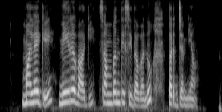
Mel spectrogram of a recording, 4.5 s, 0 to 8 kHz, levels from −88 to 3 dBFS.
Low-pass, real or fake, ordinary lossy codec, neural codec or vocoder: none; fake; none; codec, 16 kHz, 4 kbps, FunCodec, trained on LibriTTS, 50 frames a second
